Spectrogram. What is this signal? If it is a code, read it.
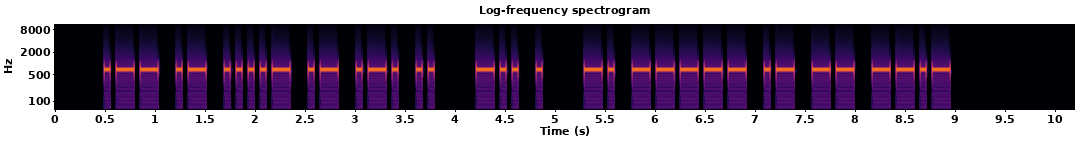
Morse code, heard as a keyed tone, about 20 wpm, 700 Hz. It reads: WA4ARI DE N0AMQ
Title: USA Callsign DE Callsign 20wpm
